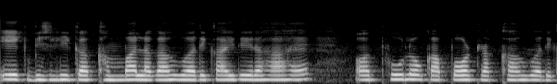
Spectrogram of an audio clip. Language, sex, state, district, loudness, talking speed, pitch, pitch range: Hindi, female, Goa, North and South Goa, -14 LUFS, 170 wpm, 215 Hz, 210-215 Hz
